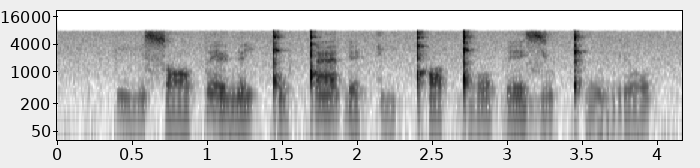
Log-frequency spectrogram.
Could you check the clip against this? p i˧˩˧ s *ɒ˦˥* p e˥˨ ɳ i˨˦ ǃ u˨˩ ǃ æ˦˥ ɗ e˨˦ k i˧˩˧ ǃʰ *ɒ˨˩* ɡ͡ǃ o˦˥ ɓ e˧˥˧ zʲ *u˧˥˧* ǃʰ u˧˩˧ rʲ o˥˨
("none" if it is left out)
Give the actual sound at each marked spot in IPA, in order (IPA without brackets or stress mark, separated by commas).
ɒ˨˩, ɒ˦˥, u˧˥˧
